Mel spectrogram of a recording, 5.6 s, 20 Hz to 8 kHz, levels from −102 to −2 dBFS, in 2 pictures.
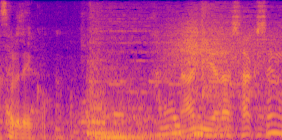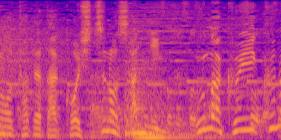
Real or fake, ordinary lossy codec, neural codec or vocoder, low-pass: real; none; none; none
